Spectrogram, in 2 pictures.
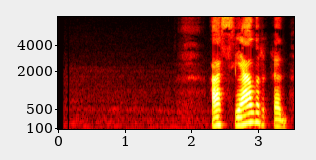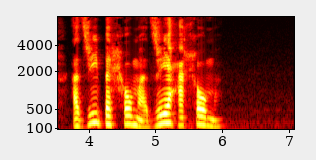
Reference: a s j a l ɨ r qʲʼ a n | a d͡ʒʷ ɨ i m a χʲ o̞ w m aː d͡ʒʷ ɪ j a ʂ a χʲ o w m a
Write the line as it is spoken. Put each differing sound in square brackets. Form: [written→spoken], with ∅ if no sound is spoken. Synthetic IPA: a s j a l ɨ r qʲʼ a n | a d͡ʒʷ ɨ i [m→b] a χʲ o̞ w m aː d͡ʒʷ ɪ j a [ʂ→ħ] a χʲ o w m a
